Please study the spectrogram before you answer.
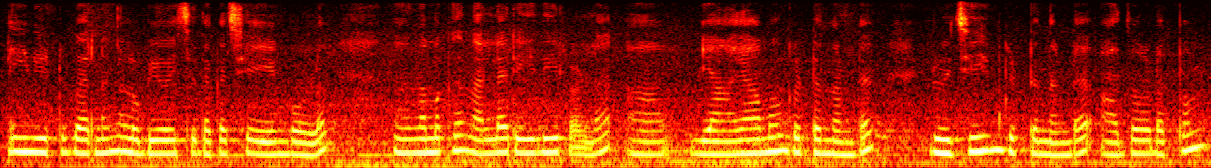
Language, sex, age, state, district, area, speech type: Malayalam, female, 18-30, Kerala, Kasaragod, rural, spontaneous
